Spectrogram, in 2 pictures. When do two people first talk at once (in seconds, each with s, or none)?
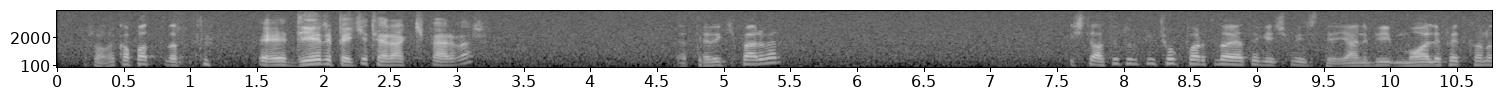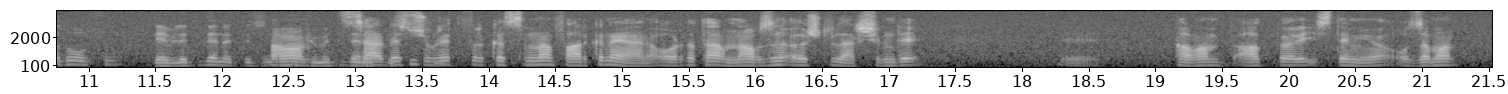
12.4 s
